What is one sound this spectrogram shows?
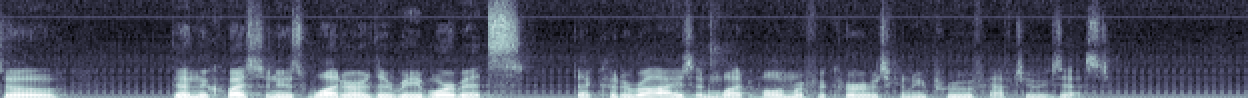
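A man lectures calmly, heard through a microphone.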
